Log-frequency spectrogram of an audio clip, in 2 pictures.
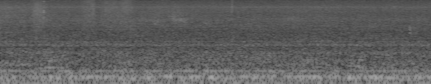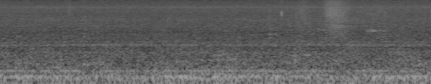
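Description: Steady low-pitched room hum with no speech, with a faint click near the end.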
